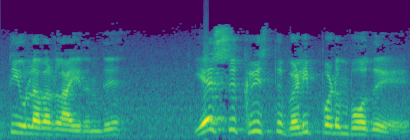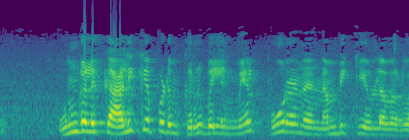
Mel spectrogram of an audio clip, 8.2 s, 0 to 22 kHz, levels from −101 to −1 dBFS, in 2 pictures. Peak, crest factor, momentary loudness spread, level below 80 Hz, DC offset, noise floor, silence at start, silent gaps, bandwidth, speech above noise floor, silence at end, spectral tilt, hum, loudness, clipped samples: 0 dBFS; 18 dB; 14 LU; -60 dBFS; under 0.1%; -43 dBFS; 0 s; none; 10.5 kHz; 26 dB; 0 s; -3.5 dB/octave; none; -17 LUFS; under 0.1%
